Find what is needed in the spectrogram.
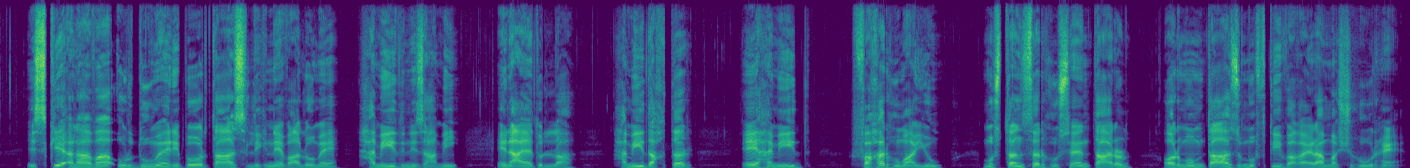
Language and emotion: Urdu, neutral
